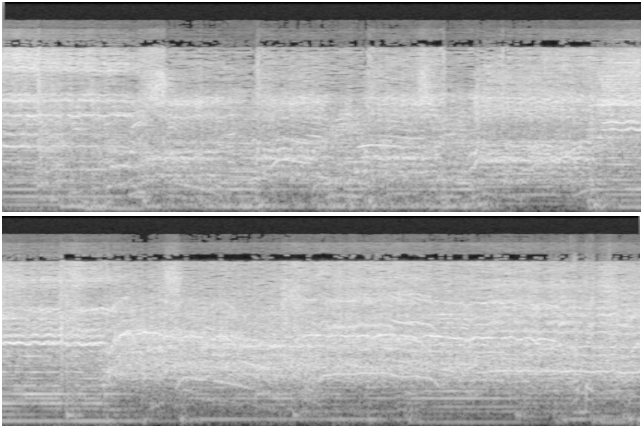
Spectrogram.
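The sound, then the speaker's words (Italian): Crowd screaming and whooping as the winner of a music contest is announced, a loud, sustained roar with shrill, high yells rising over it throughout. “sente solo l'urlo”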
